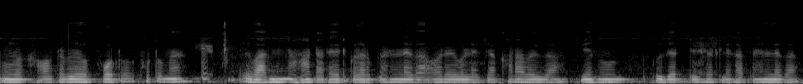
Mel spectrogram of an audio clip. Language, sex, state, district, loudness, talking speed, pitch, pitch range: Bhojpuri, male, Bihar, Sitamarhi, -30 LUFS, 90 wpm, 115 Hz, 115-120 Hz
